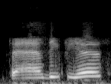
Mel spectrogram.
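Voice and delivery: ordinary delivery

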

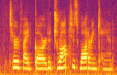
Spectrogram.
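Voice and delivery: plain reading voice

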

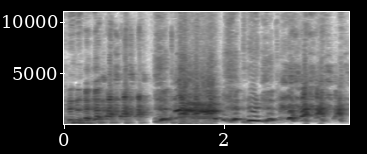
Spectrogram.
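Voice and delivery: high, loud burst of laughter; loud laughing shriek. Real, not acted.

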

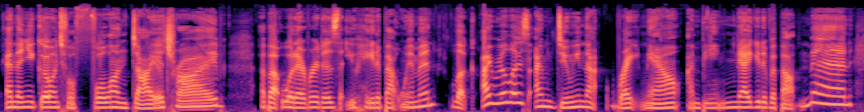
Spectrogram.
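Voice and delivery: ordinary talk, nothing marked

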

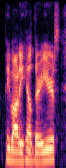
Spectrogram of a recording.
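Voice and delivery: plain reading voice

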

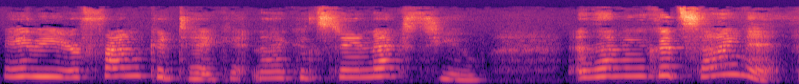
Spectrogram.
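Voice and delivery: high, pleading schoolboy voice; imploring Colin. Acted. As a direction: beg eagerly like a young fan. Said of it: "imploringly at Harry".

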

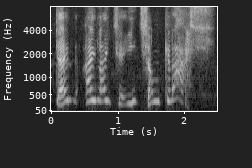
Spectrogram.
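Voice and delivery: very high, slow squeaky joke voice; put-on voice. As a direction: squeak it out like a silly cartoon. Continues the silly put-on voice.

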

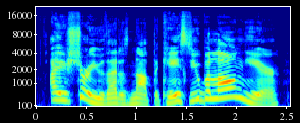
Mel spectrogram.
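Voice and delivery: emphatic protest; emphatic insistence. Acted. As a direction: insist firmly, building to the last words. Scrooge insists ghost belongs.

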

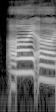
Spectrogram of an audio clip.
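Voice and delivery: loud, emphatic agreement; emphatic farmer. A narrator's reading. Farmer answers his godfather, emphatic.

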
